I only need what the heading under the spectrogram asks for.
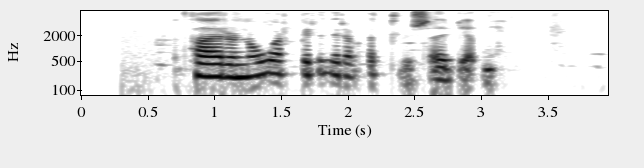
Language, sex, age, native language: Icelandic, female, 30-39, Icelandic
